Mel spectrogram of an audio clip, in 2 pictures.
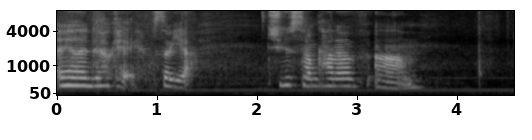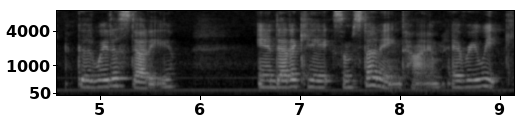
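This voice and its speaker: There is noticeable background noise as a woman speaks at a fairly slow pace. She leaves long, frequent pauses. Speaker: vlogger giving test tips. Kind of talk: casual talking-head advice vlog. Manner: stutters when off track; rambling, informal, animated.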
